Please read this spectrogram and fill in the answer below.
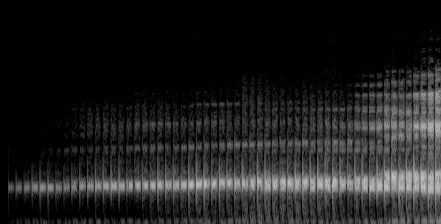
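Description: Electronic music intro: a single rapidly pulsing synth tone that fades in from silence and grows steadily louder and brighter as overtones join it, building up like a riser.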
